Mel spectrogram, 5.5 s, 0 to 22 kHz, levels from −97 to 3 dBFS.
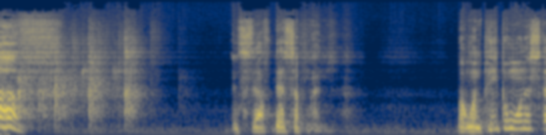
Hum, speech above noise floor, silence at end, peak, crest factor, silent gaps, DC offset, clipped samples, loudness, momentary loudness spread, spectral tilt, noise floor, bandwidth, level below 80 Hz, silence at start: none; 42 dB; 0 s; 0 dBFS; 22 dB; none; under 0.1%; under 0.1%; -21 LUFS; 16 LU; -2.5 dB/octave; -63 dBFS; 19 kHz; -68 dBFS; 0 s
